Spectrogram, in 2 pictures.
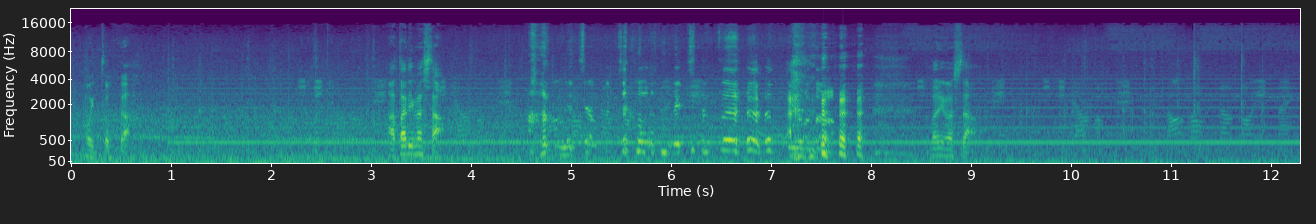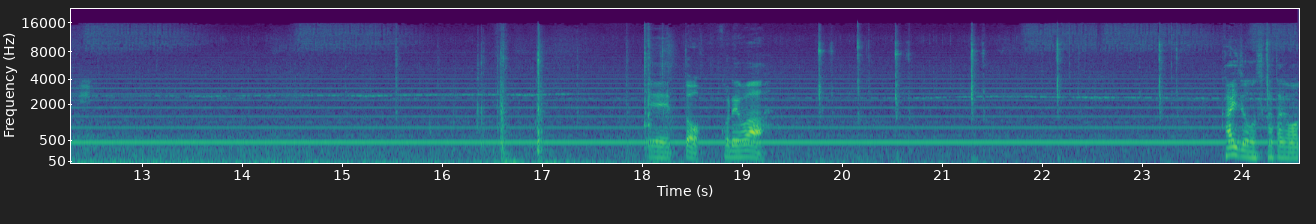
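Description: A train's electric motor hums steadily.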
